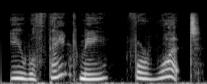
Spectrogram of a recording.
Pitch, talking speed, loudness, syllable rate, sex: 285 Hz, 145 wpm, -15 LUFS, 3.4 syllables/s, female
